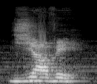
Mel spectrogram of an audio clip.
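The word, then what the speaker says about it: Yahweh: aún con esa actitud los eruditos modernos conjeturan que originalmente se pronunciaba ya juez aunque en estos tiempos en las traducciones modernas de la biblia por ejemplo se escriben ya ve según la tradición judía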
